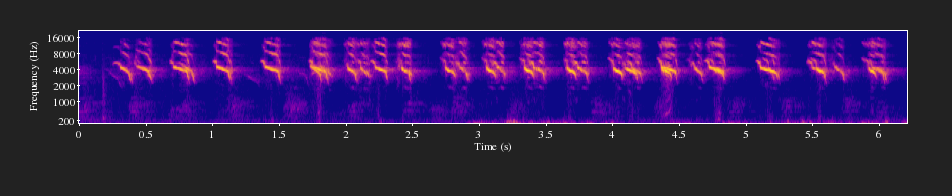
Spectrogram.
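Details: Baby chicks chirping, a rapid stream of high, thin peeps, each a short downward-sliding note, coming about three per second in uneven bursts, with faint low thumps and rustling underneath.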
